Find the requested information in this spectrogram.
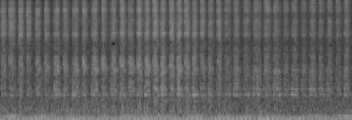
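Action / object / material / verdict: scrape / colored pencil on a paper sheet / paper / none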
